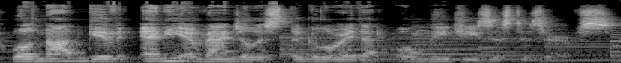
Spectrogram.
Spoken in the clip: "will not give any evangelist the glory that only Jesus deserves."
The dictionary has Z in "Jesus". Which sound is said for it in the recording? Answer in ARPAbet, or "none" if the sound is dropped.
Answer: Z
